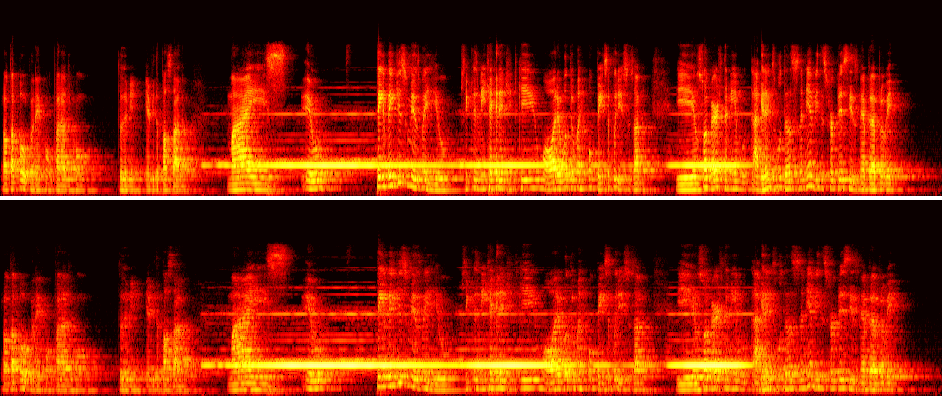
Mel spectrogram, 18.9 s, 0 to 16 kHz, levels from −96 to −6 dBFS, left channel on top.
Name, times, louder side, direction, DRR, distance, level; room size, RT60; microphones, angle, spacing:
voice 1, 0.1-1.7 2.4-3.6 4.5-5.7 6.0-6.5 7.5-8.9 9.2-12.9 13.5-17.9, left 3 dB, 80° left, 6 dB, 0.5 m, -31 dB
sound 1, 4.0-12.1 12.4-13.0 13.3-15.1, right 6 dB, 60° right, 0.4 m, -23 dB
4.4 x 4.0 x 3.0 m, 1.3 s
head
